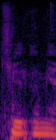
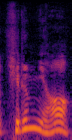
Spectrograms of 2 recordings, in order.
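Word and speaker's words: 길음역: 길음이 아니라는 것, R이라는 것, L이 아니라 R이라는 것, 이거 봐주시고, 예, 하여간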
